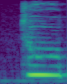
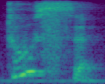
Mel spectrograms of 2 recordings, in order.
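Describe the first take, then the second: First: The final S is silent. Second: The final S is pronounced. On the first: "dont le S ne se prononce pas" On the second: "dont le S se prononce"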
